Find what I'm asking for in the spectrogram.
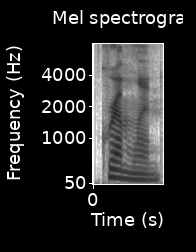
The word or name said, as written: gremlin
